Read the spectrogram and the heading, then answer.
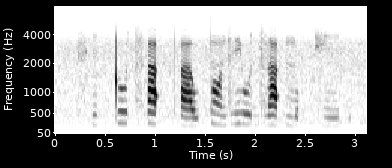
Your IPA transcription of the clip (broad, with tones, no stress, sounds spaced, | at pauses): t͡sʰ i˨ k̚ t̪ u˦ t͡sʰ a˦ ʔ t̪ʰ a˨˩ w t̪ ɔ̃˥˧ d͡z j u˥˧ d͡z a˦ ʔ m o˨ p̚ t͡ɕ i˨ ʔ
